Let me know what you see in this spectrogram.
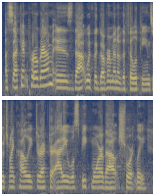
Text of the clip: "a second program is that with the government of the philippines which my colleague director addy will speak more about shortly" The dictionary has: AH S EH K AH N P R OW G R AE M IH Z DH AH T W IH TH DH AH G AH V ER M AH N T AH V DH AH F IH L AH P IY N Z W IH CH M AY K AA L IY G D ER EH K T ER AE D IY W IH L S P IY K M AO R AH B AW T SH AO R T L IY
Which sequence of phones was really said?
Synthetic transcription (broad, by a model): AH S EH K AH N P R OW G R AE M IH Z DH AH T W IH DH AH G AH V ER M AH T AH V DH AH F IH L AH P IY N Z W IH CH M AY K AA L IY G D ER EH K T ER AE D IY W IH L S P IY K M AO R AH B AW T SH AO R T L IY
